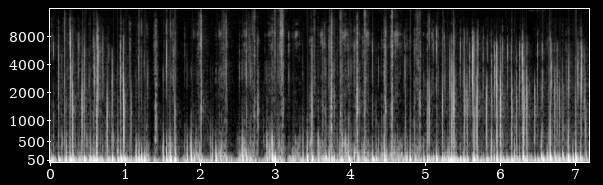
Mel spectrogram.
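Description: A beeswax-coated cotton wrap, twisted like a candy around a small wooden sphere and held in both hands, is gripped and crinkled with long nails and fingertips. It gives a dense, continuous stream of quick, crunchy crackles and soft scratchy rustles, mostly low and muffled with little high-end brightness.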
